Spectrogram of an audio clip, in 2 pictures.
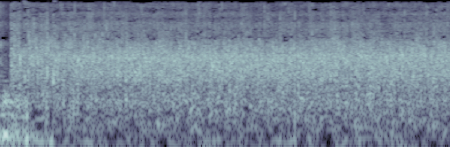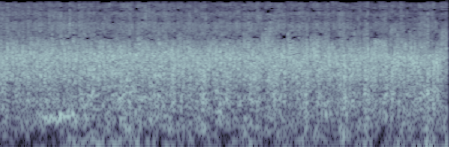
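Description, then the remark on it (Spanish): Sustained audience applause at a gathering honouring author Fernando Aramburu, a dense, steady wash of many hands clapping at an even loudness for the full twelve seconds, with no voices standing out above it. “O sea que propongo que empecemos con un gran aplauso.”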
